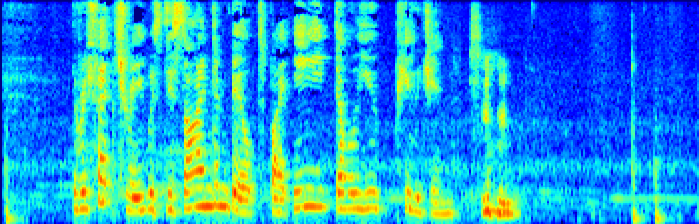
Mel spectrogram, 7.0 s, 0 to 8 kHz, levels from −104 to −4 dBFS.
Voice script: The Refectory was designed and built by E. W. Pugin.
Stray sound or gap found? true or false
true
